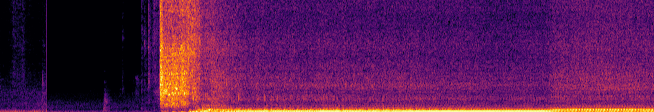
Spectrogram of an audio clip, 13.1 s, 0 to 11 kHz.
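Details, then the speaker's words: 1994 Mustang GT V8 just fitted with a Pypes SFM29V stainless catback replacing droning Flowmaster Super 44s, heard 8-10 feet away: fires quickly into a deep, steady rumble with a brief rev blip, no rattles or misses; aggressive but healthy. "It's time to get inside the car and fire it up, see what it sounds like. You're 8 to 10 feet away, and so you're gonna get the full blast, I"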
